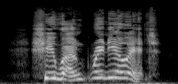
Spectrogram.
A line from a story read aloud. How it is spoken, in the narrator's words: said wildly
